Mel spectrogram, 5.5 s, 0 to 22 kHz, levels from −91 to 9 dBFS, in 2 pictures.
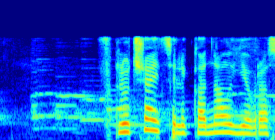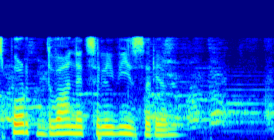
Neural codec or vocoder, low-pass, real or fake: none; 7.2 kHz; real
